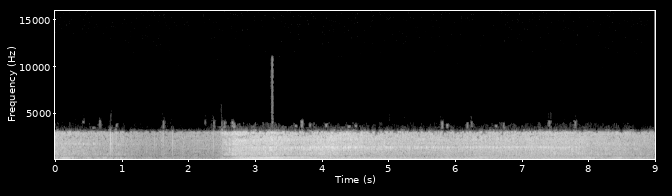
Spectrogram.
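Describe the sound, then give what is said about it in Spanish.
A car engine idles with a low rumble, then revs up sharply and keeps running as a loud, steady drone, its pitch gently rising and falling. No one speaks. “Y descubrió a la araña negra acompañado del árabe justo en el momento en que abordaban el auto.”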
